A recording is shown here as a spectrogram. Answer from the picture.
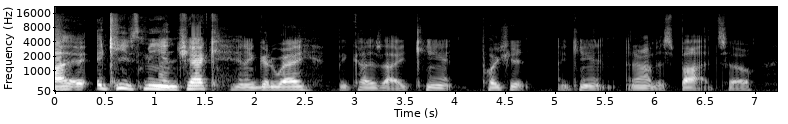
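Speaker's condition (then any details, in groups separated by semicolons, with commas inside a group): Cerebral palsy; affects gait and walking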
